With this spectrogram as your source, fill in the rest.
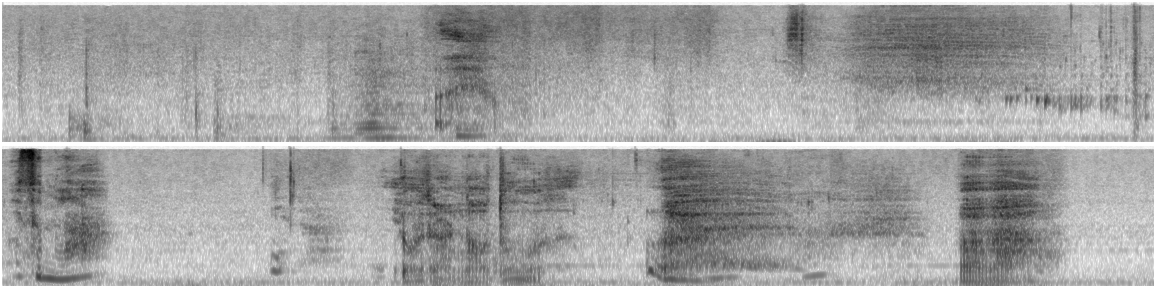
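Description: A man speaks in a pained voice, close by.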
